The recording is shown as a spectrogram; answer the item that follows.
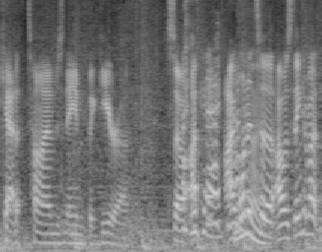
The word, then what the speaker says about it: Bagheera: But it should be Bagheera. Like, Bagheera's where it comes from, I think. Your pronunciation of it is perfect too. So you had the right idea. Like, so what I did is I put the J of Jackson in for the G in Bagheera, and it was like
